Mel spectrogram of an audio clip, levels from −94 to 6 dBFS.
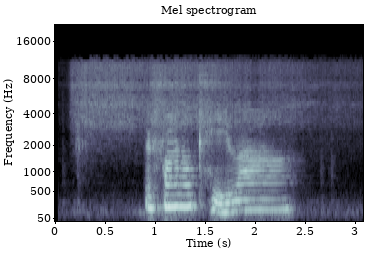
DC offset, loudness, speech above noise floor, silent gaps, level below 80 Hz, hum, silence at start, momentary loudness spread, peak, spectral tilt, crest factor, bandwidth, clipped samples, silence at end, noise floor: under 0.1%; -21 LUFS; 28 dB; none; -56 dBFS; none; 0.15 s; 14 LU; -4 dBFS; -4.5 dB/octave; 18 dB; 12.5 kHz; under 0.1%; 0.5 s; -48 dBFS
